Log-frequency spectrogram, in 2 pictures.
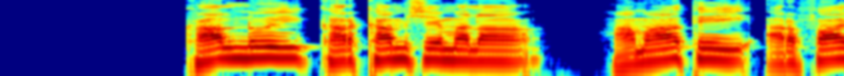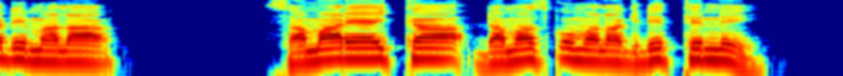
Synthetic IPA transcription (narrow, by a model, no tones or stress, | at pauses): kɐlnɔjkɐɾkːɐmʃɛmɐlɐ | hɐ̰maːt̪ɛjɐɾfaːd̪ɛmɐlɐ | sɐmaːɾɪjɐjkːɐd̪ɐmɐskʼɔmɐlɐɡɪd̪ɛt̪ːɛnːḛː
